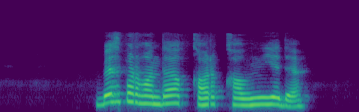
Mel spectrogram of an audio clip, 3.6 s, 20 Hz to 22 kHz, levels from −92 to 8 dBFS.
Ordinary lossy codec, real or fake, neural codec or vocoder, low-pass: none; fake; codec, 16 kHz, 0.9 kbps, LongCat-Audio-Codec; none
